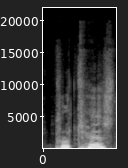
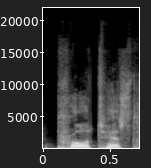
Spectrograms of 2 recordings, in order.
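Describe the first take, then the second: First: The second syllable carries some stress. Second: The second syllable is weak and unstressed. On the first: It is used as a verb. "protest 하면 시위하다" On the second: It is used as a noun. "protest 하면 시위입니다"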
